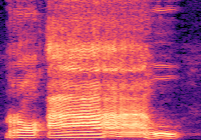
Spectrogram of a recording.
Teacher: nunnya tidak terbaca langsung masuk ke ro. Namanya idgham bila gunnah.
